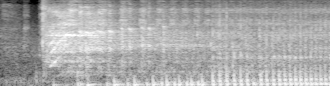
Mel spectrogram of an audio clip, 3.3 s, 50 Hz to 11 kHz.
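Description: A KTM 350 EXC-F dirt bike engine cranks and catches, then revs into a rapid, throaty idle, loud and close.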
